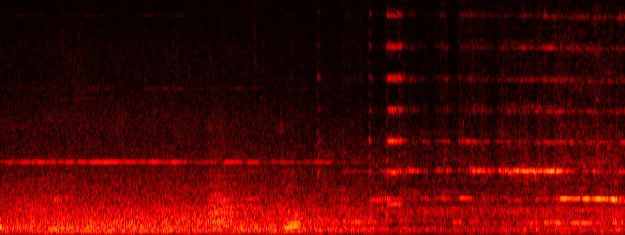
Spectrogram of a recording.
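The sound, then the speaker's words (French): A metro train rumbles steadily through Boxtal metro station, its roar filling the space, with high metallic wheel squeals rising toward the end and faint voices beneath. “Il est dans un coin du métro de la station Boxtal.”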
